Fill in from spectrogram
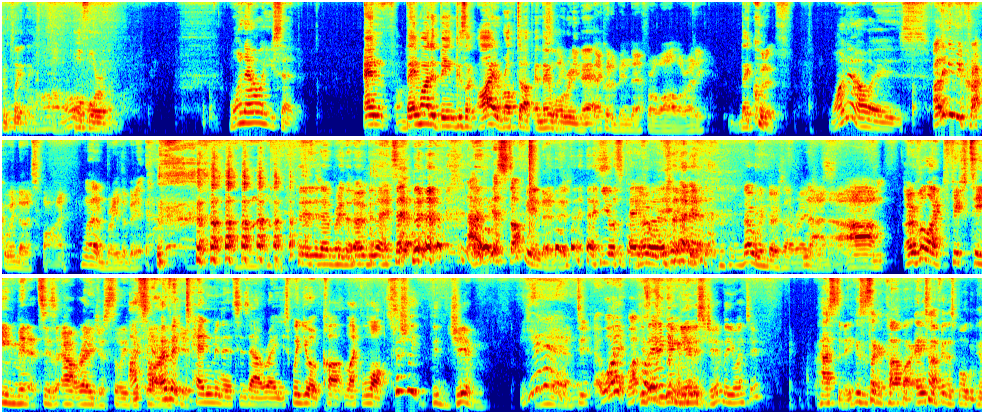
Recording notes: Our episode starts with an apology this week as our audio is completely scuffed throughout as well having to scrap our usual weekly wrap up segment.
